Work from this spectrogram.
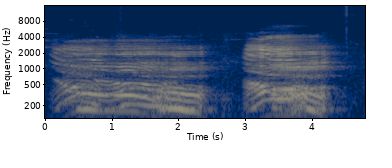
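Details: Autumn rut roaring of a red deer stag in the Parc Sainte-Croix animal park, where two evenly matched stags chased, mated and fought; two long, throaty, harmonic bellows, the first over two seconds and wavering, the second shorter after a pause.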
